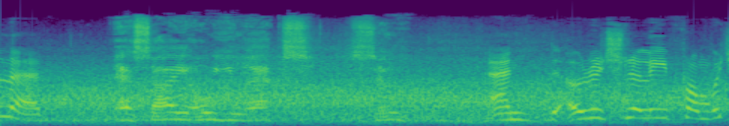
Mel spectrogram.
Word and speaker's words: Sioux: How do you spell that? S-I-O-U-X, Sioux.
